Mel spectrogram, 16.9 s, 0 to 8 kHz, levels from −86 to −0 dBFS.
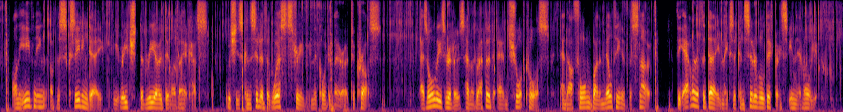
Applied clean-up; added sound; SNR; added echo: neural diffusion model UNIVERSE++.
